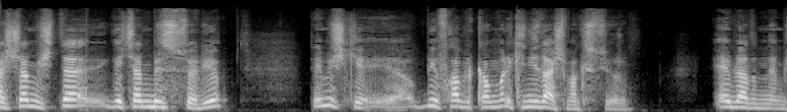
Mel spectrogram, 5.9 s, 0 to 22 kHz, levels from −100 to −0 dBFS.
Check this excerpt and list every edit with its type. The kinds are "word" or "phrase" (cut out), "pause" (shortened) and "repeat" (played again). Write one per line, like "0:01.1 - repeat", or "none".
none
